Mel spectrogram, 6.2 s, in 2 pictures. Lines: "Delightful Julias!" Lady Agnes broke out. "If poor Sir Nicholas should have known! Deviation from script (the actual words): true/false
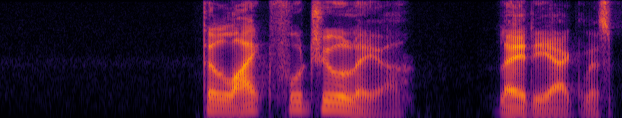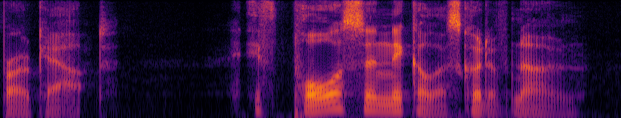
true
